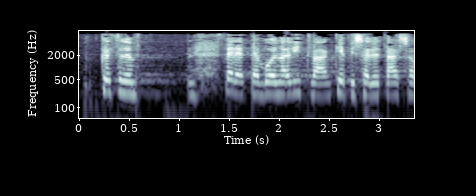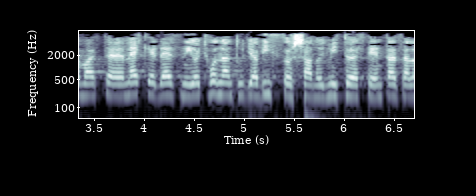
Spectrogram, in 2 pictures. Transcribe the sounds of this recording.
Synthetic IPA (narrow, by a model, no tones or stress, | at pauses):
køsønø̞m | nsɛɾɛt̪ːɛɱvo̞lnɒlit̪ʋaːŋkeːpʋiʃɛløːt̪aːrʃɒmɒt̪mɛkːeːrd̪ɛzniho̞cɦo̞nːɒnt̪uɟːɒbist̪o̞ʃɒnho̞ɟmit̪ø̞rt̪eːnt̪ɒzːɒl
